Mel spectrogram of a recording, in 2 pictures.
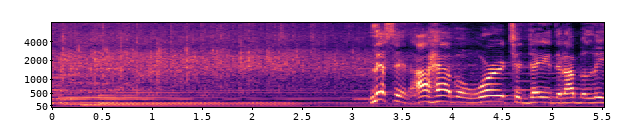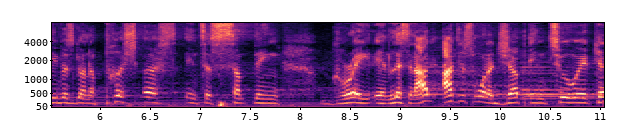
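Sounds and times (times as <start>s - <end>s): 
audience clapping hands: 0.0s - 3.9s
speech: 3.2s - 11.0s.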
